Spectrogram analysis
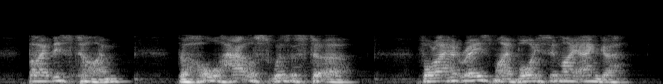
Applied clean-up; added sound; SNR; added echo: none; none; none; reverberation time 0.2 s.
